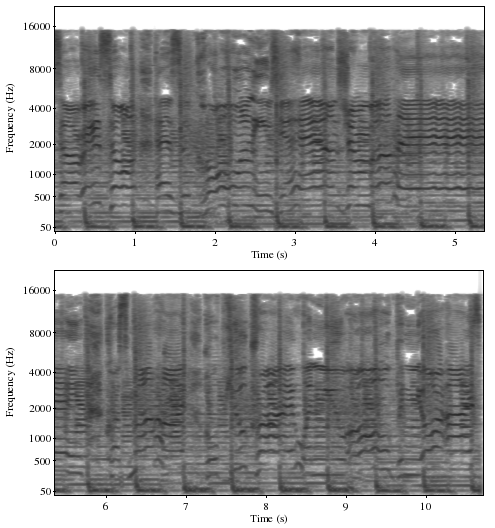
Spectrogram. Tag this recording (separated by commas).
Music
